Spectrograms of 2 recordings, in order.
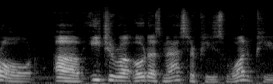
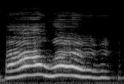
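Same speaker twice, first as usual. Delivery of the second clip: high, far-off Southern belle cry; a proper Southern lady, clutching pearls; 4 dB louder than usual. Retold or imitated. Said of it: "that one Southern lady in the East Blue".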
